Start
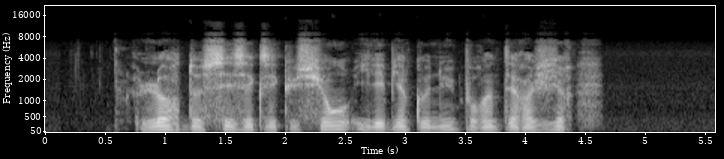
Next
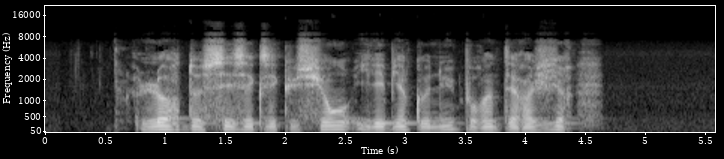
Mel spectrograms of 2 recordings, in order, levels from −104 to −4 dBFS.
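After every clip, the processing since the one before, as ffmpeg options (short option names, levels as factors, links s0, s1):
-af "bandreject=f=148.9:t=h:w=4,bandreject=f=297.8:t=h:w=4,bandreject=f=446.7:t=h:w=4"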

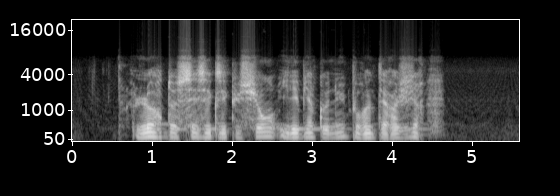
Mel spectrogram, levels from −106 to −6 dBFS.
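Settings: -af "aphaser=in_gain=1:out_gain=1:delay=3.4:decay=0.41:speed=1.1:type=triangular"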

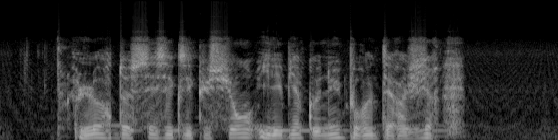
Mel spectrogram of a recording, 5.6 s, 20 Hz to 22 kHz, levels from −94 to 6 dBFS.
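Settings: -filter_complex "[0:a]asplit=2[s0][s1];[s1]alimiter=limit=0.141:level=0:latency=1:release=28,volume=1.12[s2];[s0][s2]amix=inputs=2:normalize=0,acompressor=threshold=0.0447:ratio=6"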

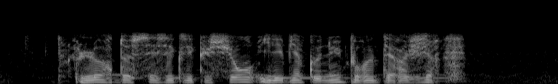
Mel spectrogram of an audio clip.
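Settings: -af "aresample=8000,aresample=44100"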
